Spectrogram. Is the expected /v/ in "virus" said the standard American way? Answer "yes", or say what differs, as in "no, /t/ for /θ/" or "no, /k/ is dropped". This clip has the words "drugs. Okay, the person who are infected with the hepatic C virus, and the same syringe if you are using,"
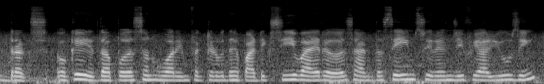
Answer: yes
